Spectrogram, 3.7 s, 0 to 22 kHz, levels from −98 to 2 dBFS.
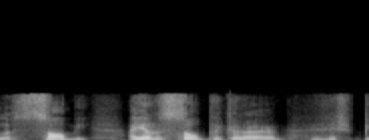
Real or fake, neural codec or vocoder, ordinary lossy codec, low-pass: fake; codec, 16 kHz in and 24 kHz out, 0.4 kbps, LongCat-Audio-Codec, two codebook decoder; AAC, 32 kbps; 7.2 kHz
